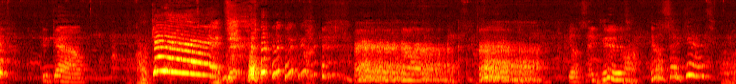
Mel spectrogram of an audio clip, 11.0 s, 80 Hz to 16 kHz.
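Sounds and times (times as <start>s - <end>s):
dog play-growling: 1.6s - 2.3s, 4.6s - 10.0s, 10.6s - 11.0s.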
